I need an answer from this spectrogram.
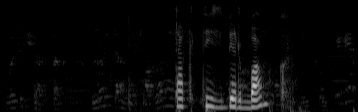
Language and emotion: Russian, neutral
